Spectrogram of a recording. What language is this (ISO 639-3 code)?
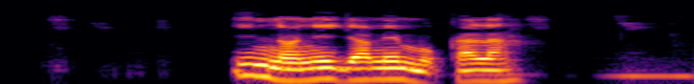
bri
